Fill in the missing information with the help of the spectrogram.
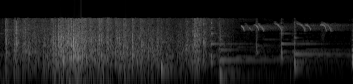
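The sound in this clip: Bird sounds: a rush of flapping wings comes first, followed by several short, high chirping calls that repeat in quick bursts.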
